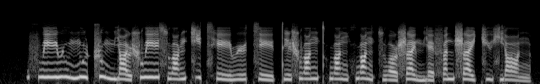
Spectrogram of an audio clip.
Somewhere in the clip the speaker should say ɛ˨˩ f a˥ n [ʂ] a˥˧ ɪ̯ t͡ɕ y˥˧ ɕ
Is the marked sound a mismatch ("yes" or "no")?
no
